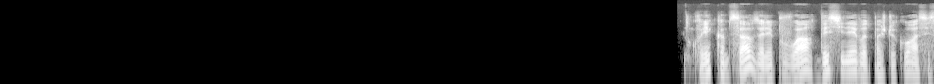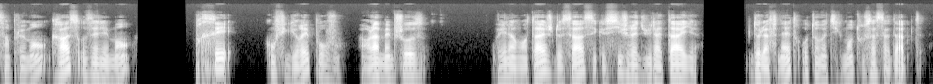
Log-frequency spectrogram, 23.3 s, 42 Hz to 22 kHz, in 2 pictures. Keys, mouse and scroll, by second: 0.0-3.0 typing, 4.5-5.2 scroll down 4, 5.8 click, 7.3-8.5 scroll down 6, 9.8-10.1 scroll up 2, 11.1-11.9 scroll down 4, 12.6-13.2 scroll up 4, 15.0 scroll down 2, 17.0 click.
